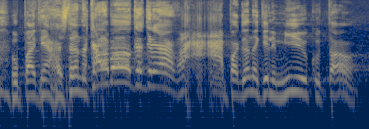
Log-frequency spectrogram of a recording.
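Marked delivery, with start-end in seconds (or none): 0.9-1.8 higher, louder father's scolding shout; mock angry yell. Father dragging screaming child out, mock angry shout. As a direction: bark at the kid like an embarrassed dad.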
